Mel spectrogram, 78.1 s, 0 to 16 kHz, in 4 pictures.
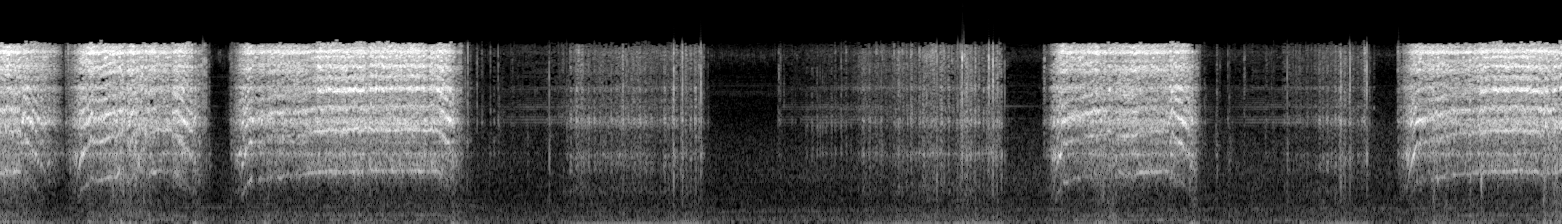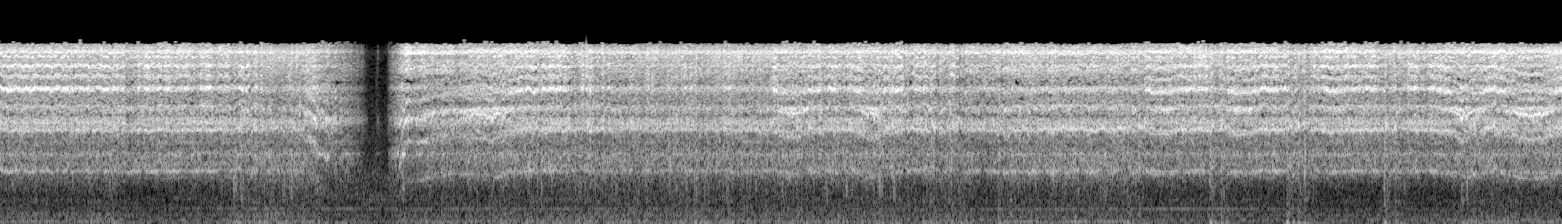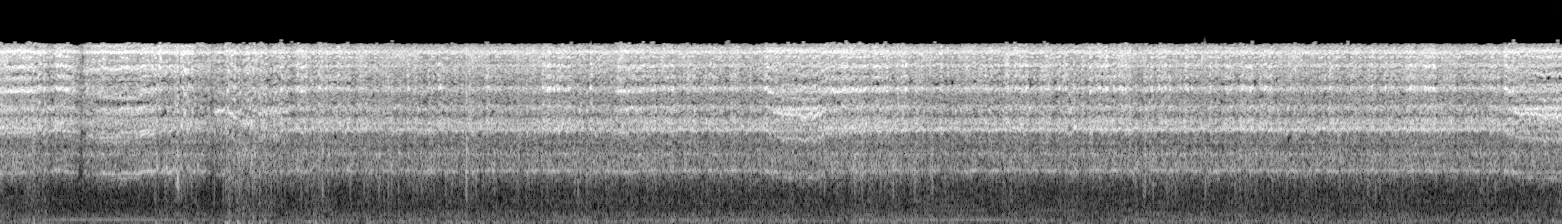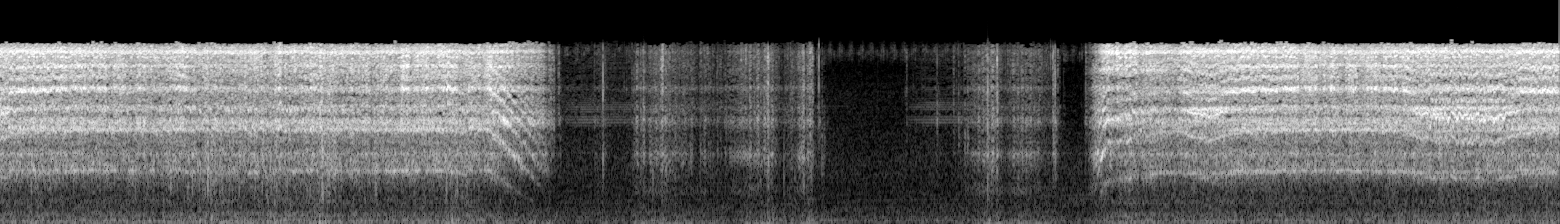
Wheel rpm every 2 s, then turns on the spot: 130, 140, 180, 10, 10, 30, 80, 80, 50, 220, 230, 160, 150, 230, 230, 230, 230, 230, 230, 220, 220, 230, 230, 230, 230, 230, 240, 230, 230, 230, 230, 230, 100, 10, 10, 10, 160, 230, 220.
6-12 14-16 66-68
